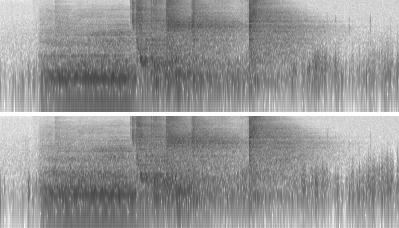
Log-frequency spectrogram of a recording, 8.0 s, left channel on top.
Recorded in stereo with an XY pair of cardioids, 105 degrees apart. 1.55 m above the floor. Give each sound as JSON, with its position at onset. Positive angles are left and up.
{"t": 0.8, "sound": "a microwave", "azimuth_deg": -10, "distance_m": 2.5}
{"t": 2.6, "sound": "tape being pulled", "azimuth_deg": 5, "distance_m": 1.0}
